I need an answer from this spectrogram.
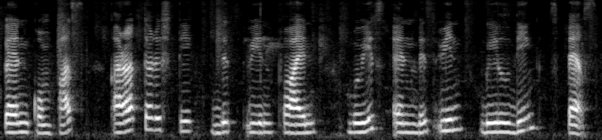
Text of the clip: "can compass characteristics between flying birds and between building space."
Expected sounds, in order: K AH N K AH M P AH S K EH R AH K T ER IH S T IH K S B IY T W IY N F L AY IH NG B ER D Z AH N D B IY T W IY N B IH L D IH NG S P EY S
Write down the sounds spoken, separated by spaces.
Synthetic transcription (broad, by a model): K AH N K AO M P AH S K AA R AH K T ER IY S T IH K B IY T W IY N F AY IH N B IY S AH N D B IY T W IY N B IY L D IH NG S P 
